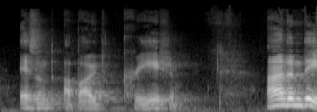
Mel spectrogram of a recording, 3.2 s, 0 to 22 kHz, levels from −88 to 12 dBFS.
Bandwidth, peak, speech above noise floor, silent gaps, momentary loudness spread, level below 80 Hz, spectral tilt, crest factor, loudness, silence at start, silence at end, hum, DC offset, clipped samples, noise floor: 13 kHz; 0 dBFS; 32 dB; none; 21 LU; -58 dBFS; -6.5 dB/octave; 18 dB; -20 LUFS; 0.2 s; 0 s; none; under 0.1%; under 0.1%; -50 dBFS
